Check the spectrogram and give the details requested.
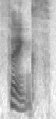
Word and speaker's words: thanks: dire tout simplement thanks thanks toujours le même son th avec la langue au niveau des dents thanks là on abège attention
